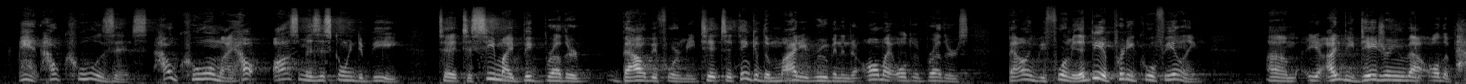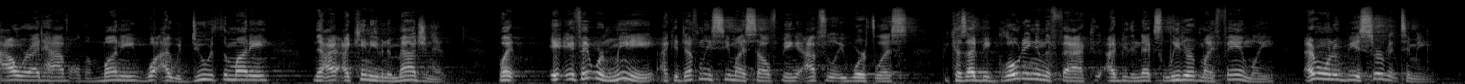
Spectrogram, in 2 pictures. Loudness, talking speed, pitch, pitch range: -30 LUFS, 225 wpm, 185 Hz, 160-205 Hz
